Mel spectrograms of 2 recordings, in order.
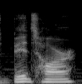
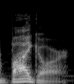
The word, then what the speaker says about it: Bulgar: One part of the Bijagets, speaking 1 Trek Bulgarian and 2 Kura, Finnish dialects, pronounced the word Bulgar as Bidzhar or Bygar, and another as Bugar or Burgash.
